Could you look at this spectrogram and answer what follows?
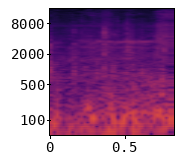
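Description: Horse hooves clopping and scraping over rough, rocky mountain trail terrain along the Continental Divide on horseback, a dense, steady run of close thuds and scuffs with one slipping step, no talking.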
